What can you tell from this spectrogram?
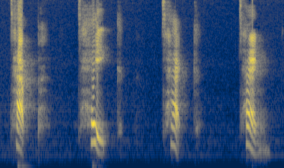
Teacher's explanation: when it is at the beginning of the word, yeah, usually it is pronounced as aspirated t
